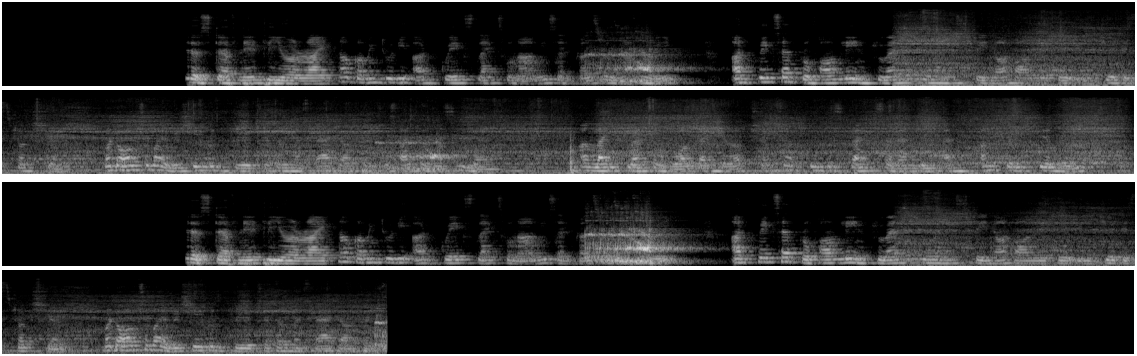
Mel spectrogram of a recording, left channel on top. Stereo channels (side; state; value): right; drops out; at 15.2 s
